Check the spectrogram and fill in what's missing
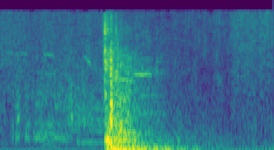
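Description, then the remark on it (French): A single heavy door, the door of Noah's boat shut after all have entered, slams with a sharp, loud bang and a brief booming low rumble that fades within a moment; no one speaks. “Dieu vous dit Noé pour entrer avec famille en bateau, Il est nouveau entré, j'ai fermé la porte.”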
